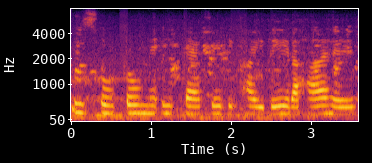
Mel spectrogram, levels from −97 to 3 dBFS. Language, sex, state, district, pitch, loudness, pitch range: Hindi, female, Uttar Pradesh, Lucknow, 205 Hz, -15 LUFS, 195-215 Hz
